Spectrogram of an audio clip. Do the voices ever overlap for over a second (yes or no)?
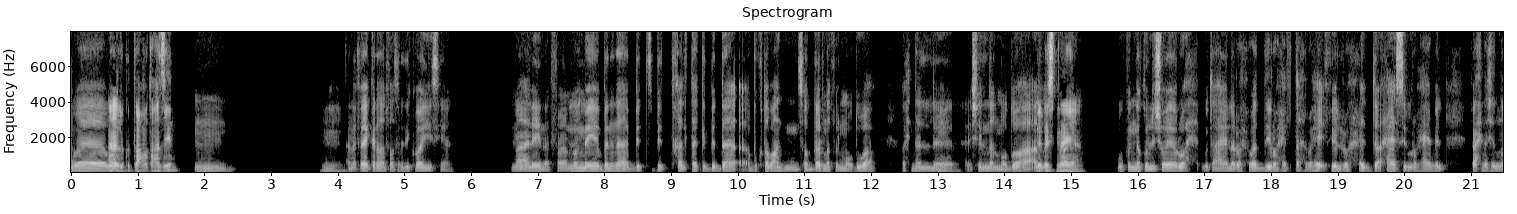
no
